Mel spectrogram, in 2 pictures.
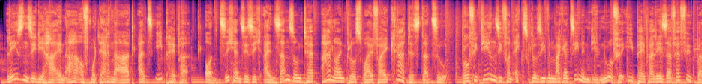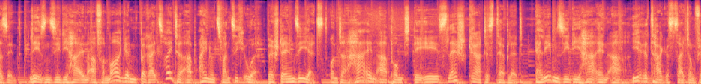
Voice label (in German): Funkspot, ePaper; Mai 2024; 26 Sek; HNA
